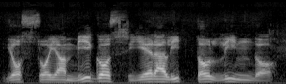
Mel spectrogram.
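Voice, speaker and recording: A man playing an earnest language teacher in a radio parody, enunciating deliberately in mock foreign phrases. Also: lowish voice, a bit bright. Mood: instructive. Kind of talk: parody of a broadcast language lesson.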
